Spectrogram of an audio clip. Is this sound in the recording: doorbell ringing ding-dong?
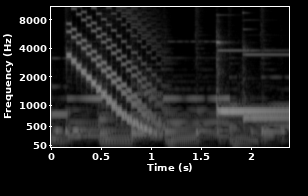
yes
